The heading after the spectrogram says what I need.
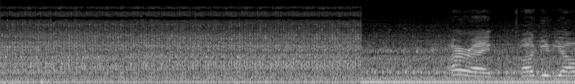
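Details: Freightliner FLD120 with Cummins M11 diesel after replacing the old-style fuel water separator, fitting clear fuel lines and fixing an air leak (no more bubbles); settles into an even, steady idle without stumbling or hunting, revs cleanly; running healthy.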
